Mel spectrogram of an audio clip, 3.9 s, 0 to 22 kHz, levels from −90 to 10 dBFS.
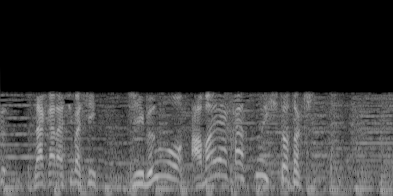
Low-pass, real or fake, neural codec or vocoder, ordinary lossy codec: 3.6 kHz; real; none; none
